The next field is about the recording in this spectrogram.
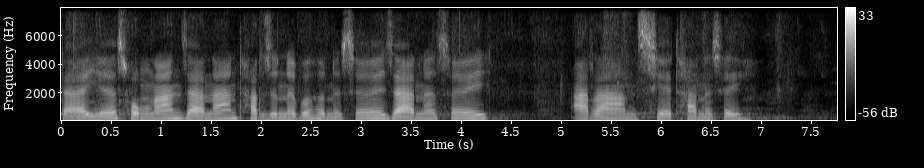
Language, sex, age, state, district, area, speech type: Bodo, female, 45-60, Assam, Chirang, rural, spontaneous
